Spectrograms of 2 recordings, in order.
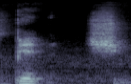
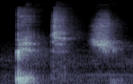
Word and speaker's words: BitChute: It's BitChute. That's the name of the website. It's shoot like in a laundry chute or a parachute, like the way it's spelled. It's called BitChute. I think I put it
